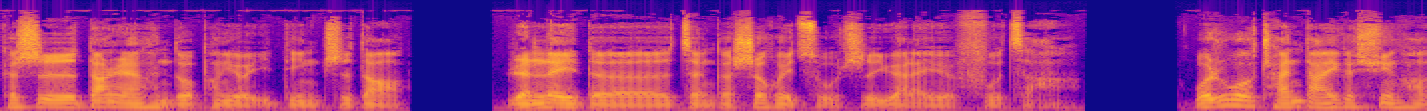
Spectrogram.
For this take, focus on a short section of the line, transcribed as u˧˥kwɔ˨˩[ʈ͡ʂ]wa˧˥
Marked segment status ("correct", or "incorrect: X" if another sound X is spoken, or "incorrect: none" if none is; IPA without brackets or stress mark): incorrect: ʈ͡ʂʰ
